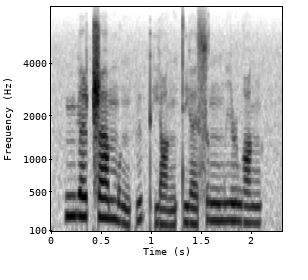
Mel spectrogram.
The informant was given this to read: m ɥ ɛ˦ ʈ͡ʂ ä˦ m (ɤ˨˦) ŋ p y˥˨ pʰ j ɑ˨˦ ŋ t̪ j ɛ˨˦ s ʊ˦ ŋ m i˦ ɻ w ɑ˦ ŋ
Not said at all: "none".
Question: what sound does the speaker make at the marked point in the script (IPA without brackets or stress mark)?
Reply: ɤ˨˩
